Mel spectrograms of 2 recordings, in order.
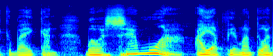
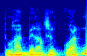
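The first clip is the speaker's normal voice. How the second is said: ordinary delivery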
